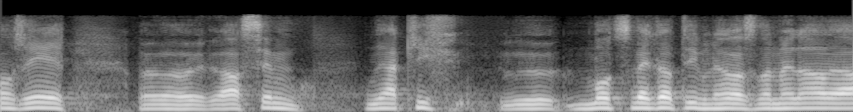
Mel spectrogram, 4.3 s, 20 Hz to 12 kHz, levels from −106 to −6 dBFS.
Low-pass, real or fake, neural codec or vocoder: 7.2 kHz; fake; codec, 16 kHz, 1 kbps, FunCodec, trained on LibriTTS, 50 frames a second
